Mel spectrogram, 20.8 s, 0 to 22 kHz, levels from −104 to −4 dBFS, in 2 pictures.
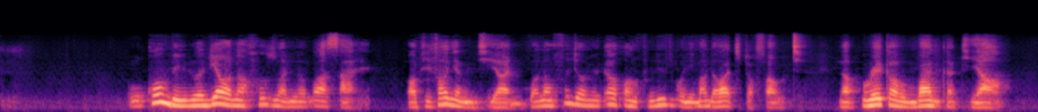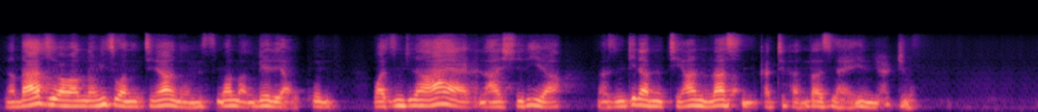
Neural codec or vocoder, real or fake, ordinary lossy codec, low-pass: codec, 16 kHz, 0.5 kbps, FunCodec, trained on Chinese and English, 25 frames a second; fake; MP3, 96 kbps; 7.2 kHz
